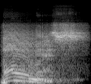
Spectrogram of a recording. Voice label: "Bonus", Speech; retro arcade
